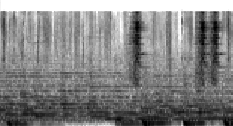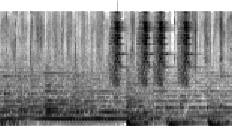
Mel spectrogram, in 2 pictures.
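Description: Instrumental background music with short, high squeaky sound effects dubbed on for a hermit crab, in quick pairs and clusters around two, three and five seconds in.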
